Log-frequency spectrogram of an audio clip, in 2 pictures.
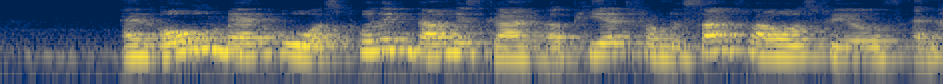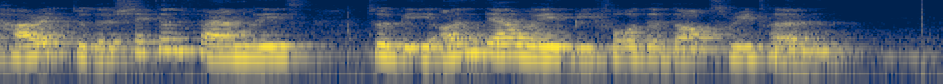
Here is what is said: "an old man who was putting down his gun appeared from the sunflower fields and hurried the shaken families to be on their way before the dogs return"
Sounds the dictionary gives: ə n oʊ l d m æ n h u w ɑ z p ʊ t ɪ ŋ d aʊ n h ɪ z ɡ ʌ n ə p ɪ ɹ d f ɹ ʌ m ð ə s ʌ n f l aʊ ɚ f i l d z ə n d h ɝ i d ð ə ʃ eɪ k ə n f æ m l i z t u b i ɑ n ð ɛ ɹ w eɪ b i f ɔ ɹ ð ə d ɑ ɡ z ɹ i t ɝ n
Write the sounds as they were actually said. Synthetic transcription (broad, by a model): ə n oʊ l d m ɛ n h u w ɑ s p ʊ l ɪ ŋ d aʊ n h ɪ s ɡ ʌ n ə p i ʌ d f ɹ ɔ m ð ə s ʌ n f l aʊ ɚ f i l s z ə n h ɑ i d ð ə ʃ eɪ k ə n f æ m l i s t u b i ɑ n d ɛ w eɪ b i f ɔ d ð ə d ɑ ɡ s ɹ i t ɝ n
